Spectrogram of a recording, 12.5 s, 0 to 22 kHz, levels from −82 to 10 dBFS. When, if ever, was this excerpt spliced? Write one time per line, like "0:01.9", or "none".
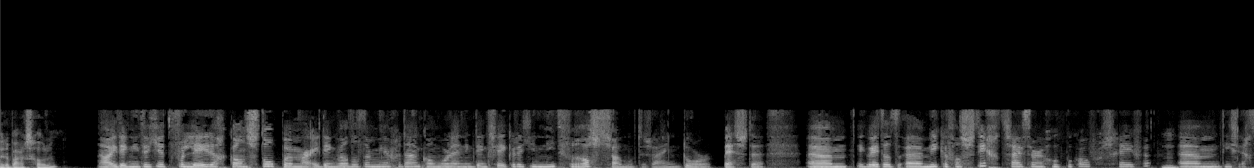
0:08.5
0:11.6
